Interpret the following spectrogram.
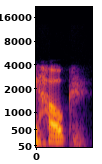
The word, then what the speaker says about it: Hauck: the show uh please I think I only messed up your name but I'm going to say it right this time Dr Wally hul is here he's going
